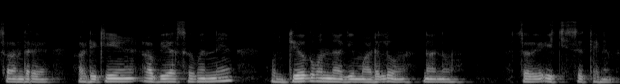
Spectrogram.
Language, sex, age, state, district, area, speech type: Kannada, male, 30-45, Karnataka, Mysore, urban, spontaneous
